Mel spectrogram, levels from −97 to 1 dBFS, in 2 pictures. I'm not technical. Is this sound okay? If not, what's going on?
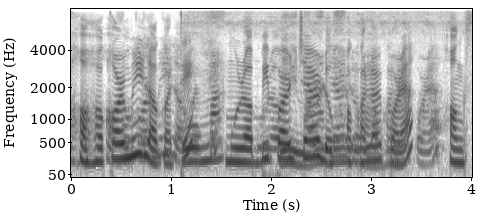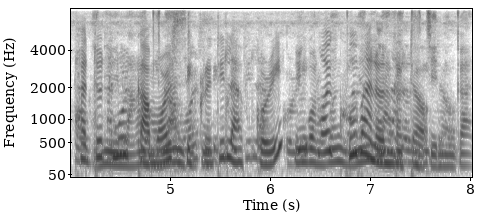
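No. There is echo with no canceller. Throughout, the speech returns about a third of a second later as a quieter, hollow copy picked up from the other side's loudspeaker.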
